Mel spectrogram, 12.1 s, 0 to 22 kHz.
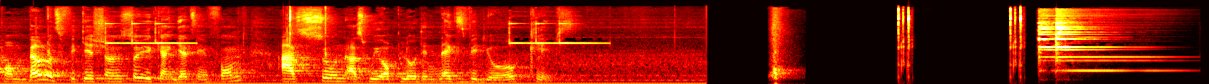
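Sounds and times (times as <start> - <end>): bell chime: 1.0 - 2.0, 5.1 - 6.0, 10.4 - 12.0.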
